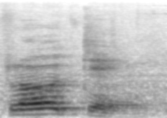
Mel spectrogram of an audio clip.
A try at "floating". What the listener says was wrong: Longer with the O. Floating.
